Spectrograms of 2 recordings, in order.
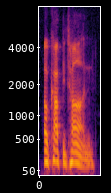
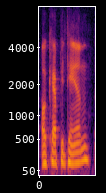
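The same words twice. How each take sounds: First: It is pronounced the original Spanish way. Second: It is pronounced the usual English way. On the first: This follows the name's origin. The speaker calls it wrong. "it comes from the original Spanish" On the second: This is what everyone usually calls it. The speaker calls it right. "That's not what we call it"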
